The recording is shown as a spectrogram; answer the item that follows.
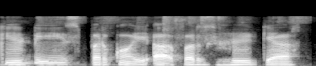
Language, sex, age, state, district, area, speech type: Urdu, male, 30-45, Uttar Pradesh, Lucknow, rural, read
